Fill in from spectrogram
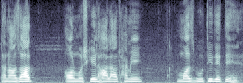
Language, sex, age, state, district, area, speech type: Urdu, male, 30-45, Maharashtra, Nashik, urban, spontaneous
